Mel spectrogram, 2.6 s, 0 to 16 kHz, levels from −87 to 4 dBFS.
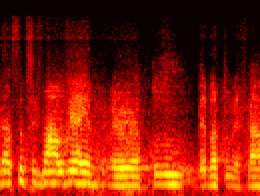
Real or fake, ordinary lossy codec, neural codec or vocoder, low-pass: fake; Opus, 32 kbps; codec, 44.1 kHz, 0.9 kbps, DAC; 14.4 kHz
